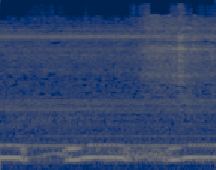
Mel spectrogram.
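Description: A pigeon in a loft coos steadily through a series of low, rolling calls that sit close and clear, with no talk over them.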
